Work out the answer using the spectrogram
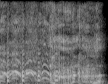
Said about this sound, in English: You good? Yeah, I'm fine. So you cough when you're lying?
